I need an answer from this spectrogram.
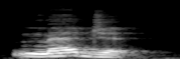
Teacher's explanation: j'ai fait une qalqalah sur le jim, c'est-à-dire que j'ai laissé rebondir, malgré le soukoun qui est là, j'ai laissé rebondir le son après le soukoun.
